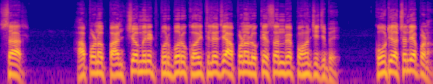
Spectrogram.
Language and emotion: Odia, angry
